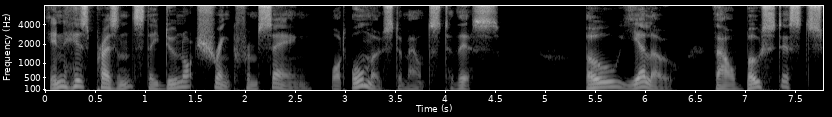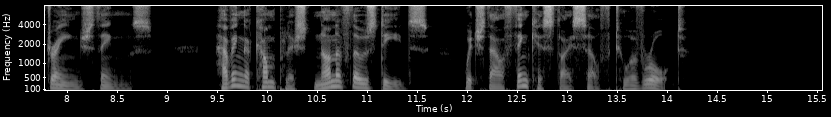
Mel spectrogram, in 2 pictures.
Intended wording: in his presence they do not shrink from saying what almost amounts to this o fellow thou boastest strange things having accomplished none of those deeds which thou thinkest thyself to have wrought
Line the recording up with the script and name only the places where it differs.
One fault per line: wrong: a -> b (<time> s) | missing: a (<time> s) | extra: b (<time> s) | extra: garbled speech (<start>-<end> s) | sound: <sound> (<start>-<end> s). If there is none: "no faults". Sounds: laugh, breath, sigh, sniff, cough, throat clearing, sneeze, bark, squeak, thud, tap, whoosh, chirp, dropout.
wrong: fellow -> yellow (5.7 s)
